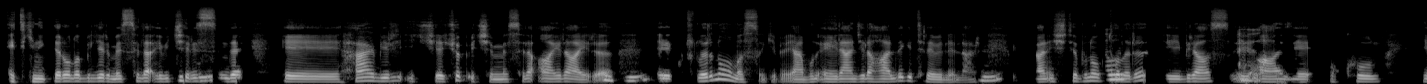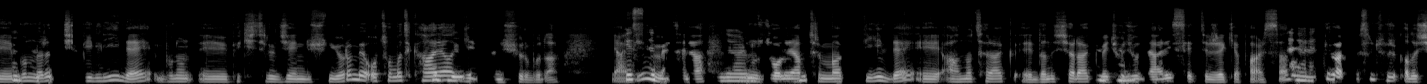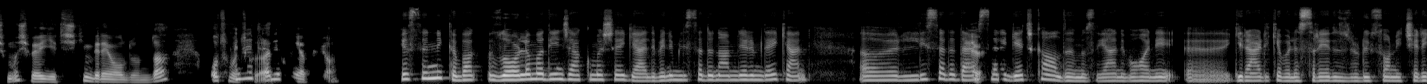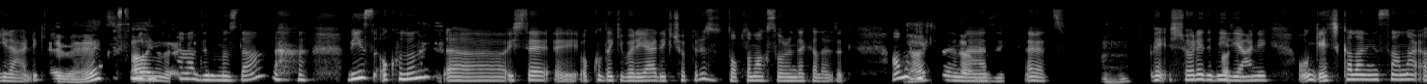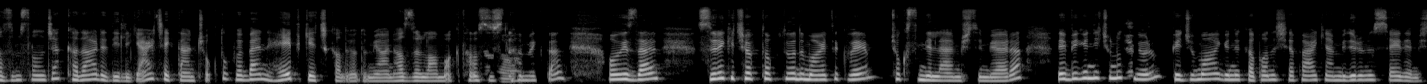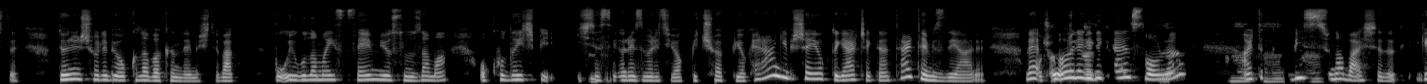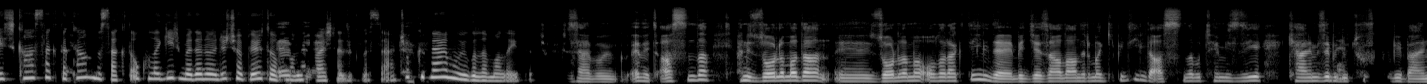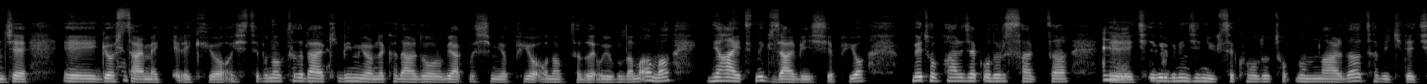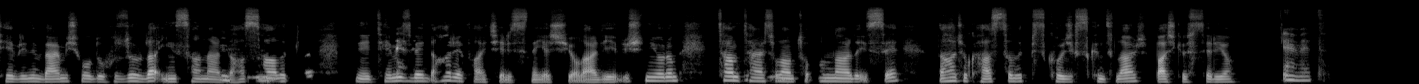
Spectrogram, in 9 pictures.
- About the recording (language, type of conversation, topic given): Turkish, unstructured, Çevre bilinci toplum yaşamını nasıl etkiler?
- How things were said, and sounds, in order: distorted speech; other background noise; static; "hâle" said as "hâlâ"; unintelligible speech; tapping; chuckle; laughing while speaking: "süslenmekten"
